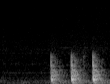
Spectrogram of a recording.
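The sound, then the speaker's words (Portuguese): Three firm knocks at a studio door, evenly spaced and loud after a quiet moment. “Esse cara aí batendo no estúdio, hein?”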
